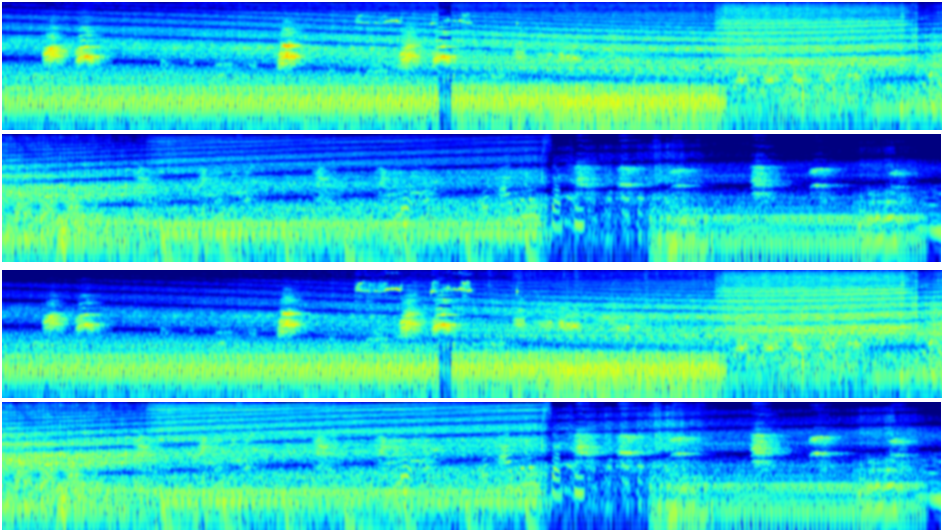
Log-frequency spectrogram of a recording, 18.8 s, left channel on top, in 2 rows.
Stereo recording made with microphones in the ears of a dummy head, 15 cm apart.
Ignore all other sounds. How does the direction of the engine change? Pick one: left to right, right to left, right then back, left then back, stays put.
left to right.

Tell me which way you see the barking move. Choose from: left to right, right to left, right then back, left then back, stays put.
left to right.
